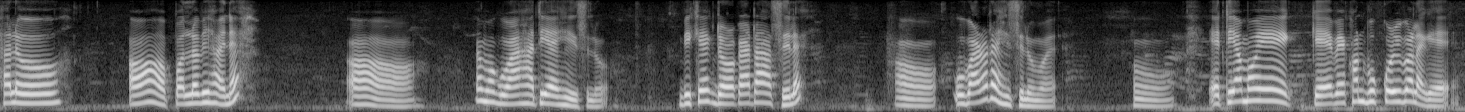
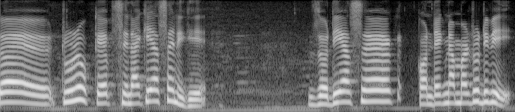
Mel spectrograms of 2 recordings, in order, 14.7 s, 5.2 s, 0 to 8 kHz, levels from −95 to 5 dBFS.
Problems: constant background noise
